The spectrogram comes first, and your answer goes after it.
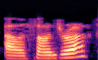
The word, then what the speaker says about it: Alessandra: So with that, I'd like to say that I mispronounced Senator Biaggi, your first name. It's Alessandra.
